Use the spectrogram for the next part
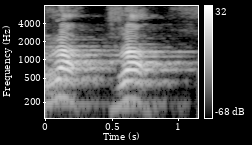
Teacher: तो आप देखो रा का उच्चारण होगा मूर्धा से। बोल के देखो रा, रा।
